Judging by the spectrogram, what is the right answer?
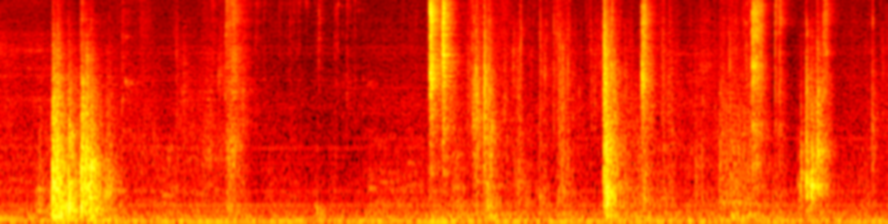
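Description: Scuffling and handling noises as a detainee is gripped, pulled up from his chair and led off by police officers: a string of irregular knocks, bumps and clicks, loudest about half a second in, over a low room hum.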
